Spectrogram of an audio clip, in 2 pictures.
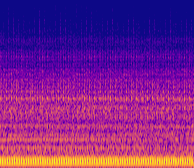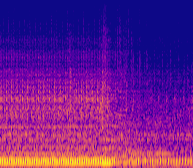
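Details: Old Ford forklift engine with updraft carburetor after patching its leaks with acid, pop rivets and epoxy: steady, even idle, smooth low throb, settling lower near the end; runs normally, no leak.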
